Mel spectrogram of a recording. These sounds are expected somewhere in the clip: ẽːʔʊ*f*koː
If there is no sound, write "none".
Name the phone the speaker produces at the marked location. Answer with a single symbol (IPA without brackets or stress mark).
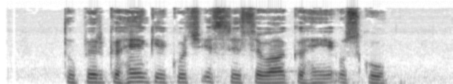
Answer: s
